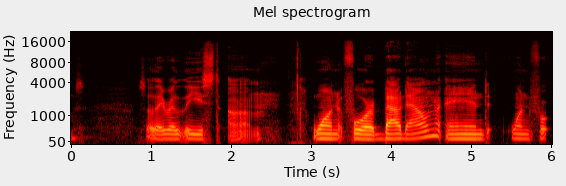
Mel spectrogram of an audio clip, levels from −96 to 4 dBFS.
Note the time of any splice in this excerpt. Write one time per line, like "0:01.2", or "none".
0:02.9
